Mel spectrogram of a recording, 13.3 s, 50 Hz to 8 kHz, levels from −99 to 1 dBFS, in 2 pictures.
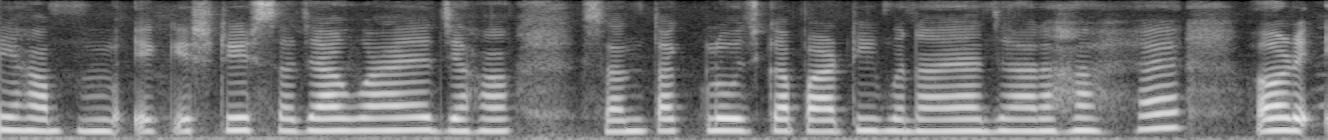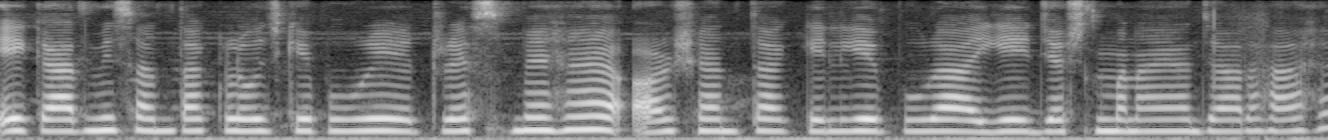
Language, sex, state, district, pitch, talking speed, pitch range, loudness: Hindi, female, Bihar, Darbhanga, 250 Hz, 160 wpm, 245-255 Hz, -17 LUFS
